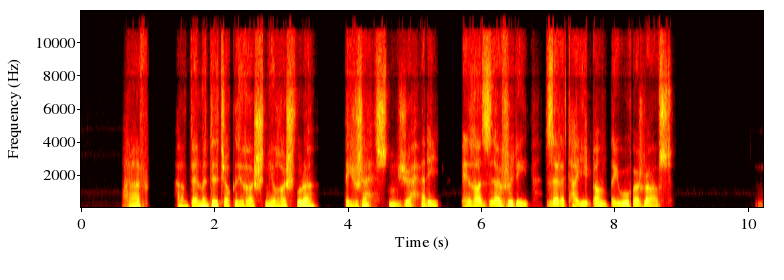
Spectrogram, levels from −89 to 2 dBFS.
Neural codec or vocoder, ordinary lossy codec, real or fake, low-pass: codec, 16 kHz in and 24 kHz out, 0.8 kbps, FocalCodec, streaming, 65536 codes; Opus, 24 kbps; fake; 10.8 kHz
